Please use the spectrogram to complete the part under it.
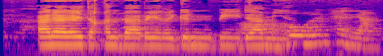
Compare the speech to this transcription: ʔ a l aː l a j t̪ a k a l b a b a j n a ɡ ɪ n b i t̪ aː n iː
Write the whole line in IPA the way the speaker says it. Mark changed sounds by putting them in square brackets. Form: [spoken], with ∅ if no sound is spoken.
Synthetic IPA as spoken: ʔ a l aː l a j t̪ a [q] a l b a b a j n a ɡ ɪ n b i [d̪] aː [m] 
